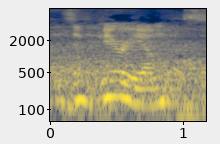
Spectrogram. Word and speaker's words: Zimperium: this company is called zimperium which unlike the previous companies sounds exactly like it's spelled so this is Imperium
